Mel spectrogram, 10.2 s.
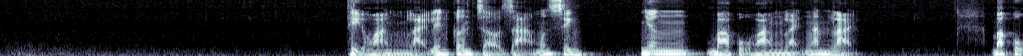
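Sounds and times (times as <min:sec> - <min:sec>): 
thunder in a night storm: 0:00.0 - 0:01.8
heavy rain in a night storm: 0:00.0 - 0:10.2
speech: 0:03.5 - 0:08.6, 0:09.9 - 0:10.2.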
